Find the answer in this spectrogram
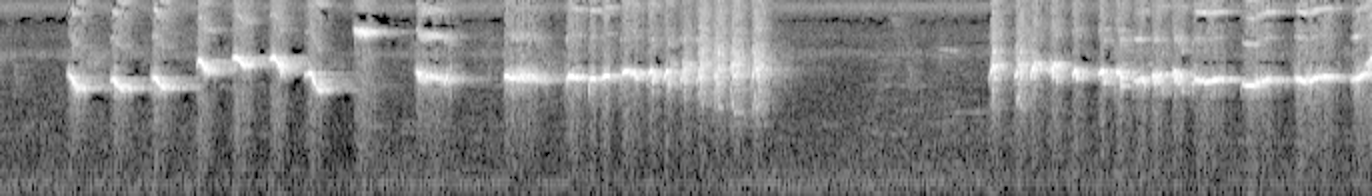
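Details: Oriental magpie-robin training song for caged birds: brisk series of whistled and buzzy notes, a long accelerating trill, a short silent gap, then another dense run of chirps and whistles.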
